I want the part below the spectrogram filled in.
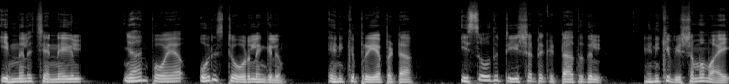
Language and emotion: Malayalam, sad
